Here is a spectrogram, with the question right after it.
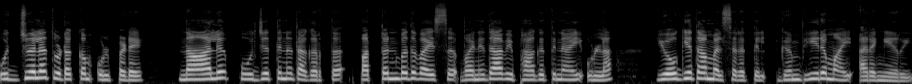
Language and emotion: Malayalam, neutral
